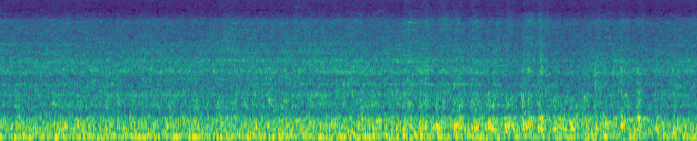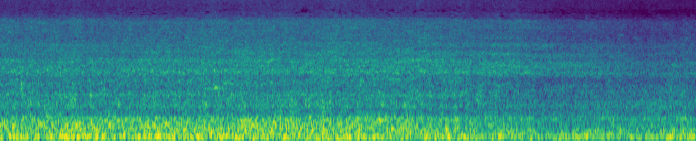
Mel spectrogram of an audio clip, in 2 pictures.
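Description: Empty wheat train, a long rake of grain wagons, rolling through the station: a steady, loud rumble of wheels on rail that eases a little near the end.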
